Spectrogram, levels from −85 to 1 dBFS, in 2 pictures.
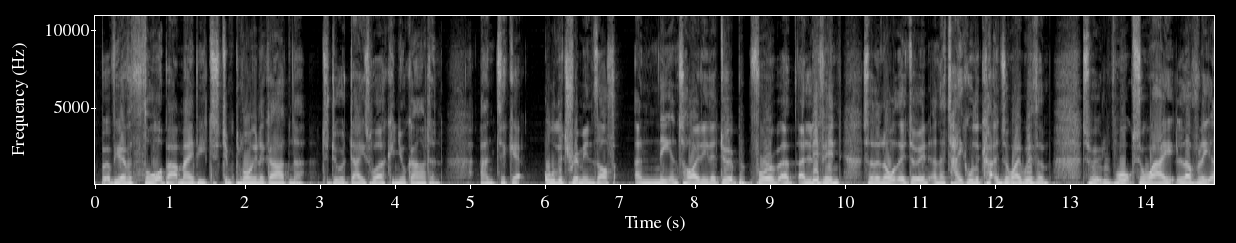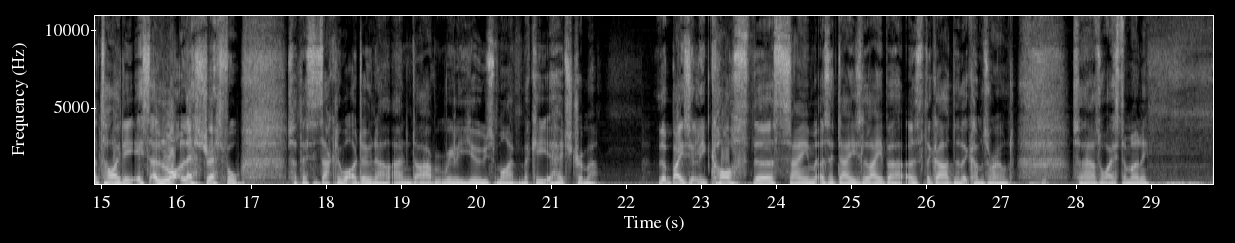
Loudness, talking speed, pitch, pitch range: -25 LUFS, 205 wpm, 105 Hz, 85-130 Hz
